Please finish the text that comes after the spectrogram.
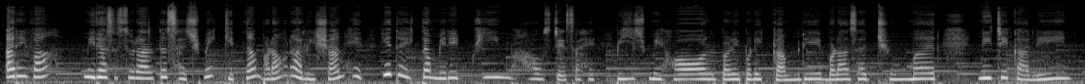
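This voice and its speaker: Woman doing a super high gushing young new bride for a cartoon, swoopy and wide-eyed, music behind. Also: measured pace, dark tone. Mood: impressed, gushing. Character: excitable young modern new bride, easily impressed and shocked. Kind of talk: cartoon story dialogue acting.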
